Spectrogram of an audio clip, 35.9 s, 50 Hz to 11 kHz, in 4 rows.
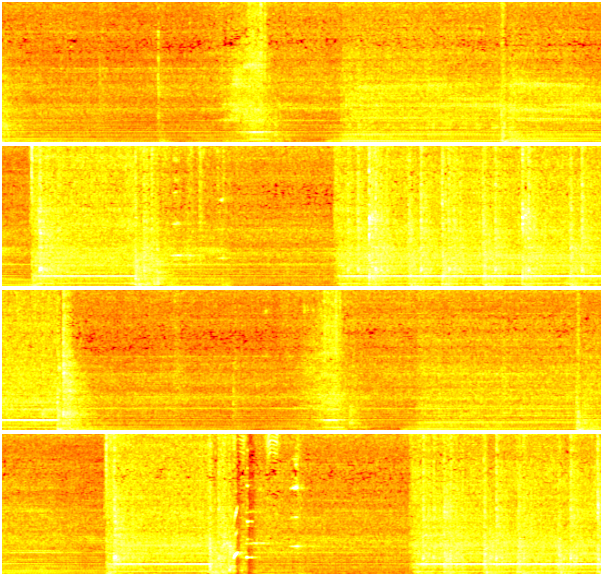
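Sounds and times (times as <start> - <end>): hydraulic press whining: 13.9 - 19.4, 22.4 - 32.1, 32.9 - 35.9.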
